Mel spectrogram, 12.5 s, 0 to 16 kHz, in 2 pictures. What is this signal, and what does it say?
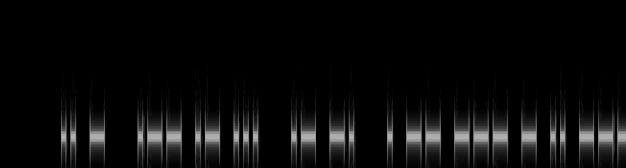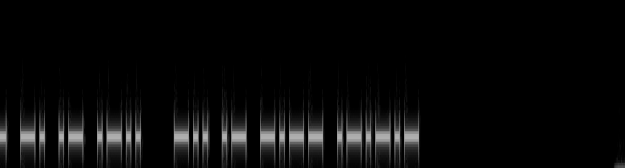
Morse code, heard as a keyed tone, about 25 wpm, 700 Hz. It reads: IT WAS AN EMOTIONAL DAY.
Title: Sentences from Top 1000 Words - Review Part 5 - 25wpm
